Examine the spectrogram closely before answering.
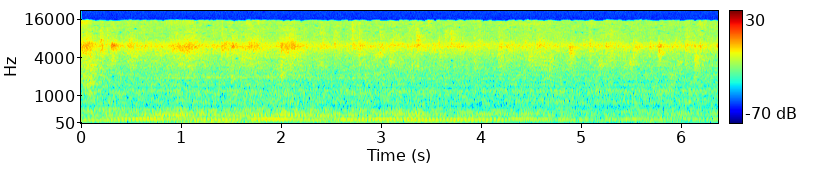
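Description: Steady low machine hum with a continuous airy hiss, as from a small motor or blower running.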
